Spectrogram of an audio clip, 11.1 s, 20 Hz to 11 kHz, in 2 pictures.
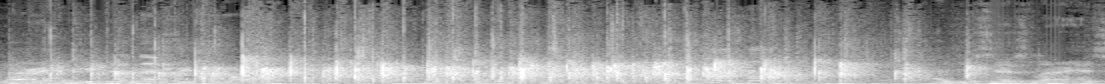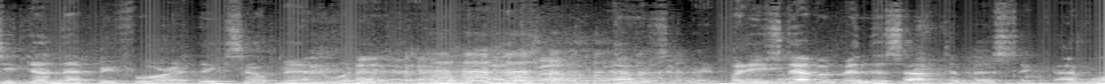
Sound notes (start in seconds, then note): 0.0 applause; 7.1 laughter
